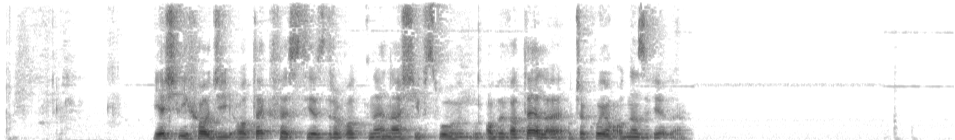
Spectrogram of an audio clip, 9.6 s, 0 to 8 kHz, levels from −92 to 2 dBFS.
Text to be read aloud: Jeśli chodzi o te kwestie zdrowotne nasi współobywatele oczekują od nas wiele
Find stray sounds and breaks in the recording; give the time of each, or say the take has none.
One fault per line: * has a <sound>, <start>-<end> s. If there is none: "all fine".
all fine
